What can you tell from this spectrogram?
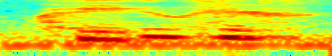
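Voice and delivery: soft unvoiced question; teacher whispering a question to her pupils. Shown as a demonstration. Teacher quizzing children.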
